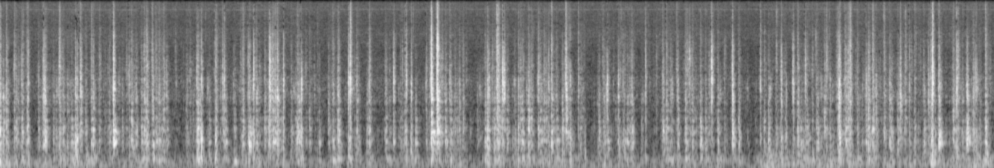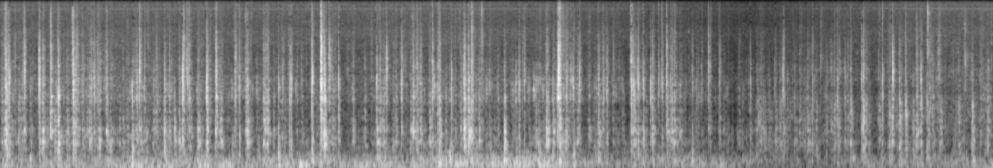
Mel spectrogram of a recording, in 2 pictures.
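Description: Rain drops pattering on a car's roof and windshield, heard from inside the car: many irregular sharp ticks over a low rumble that grows stronger past the middle.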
